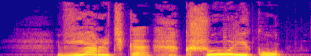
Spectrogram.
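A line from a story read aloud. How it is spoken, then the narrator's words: Cheered-up shout. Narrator (Russian): крикнула Ирина Владимировна, приободрившаяся с приходом новой гостьи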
